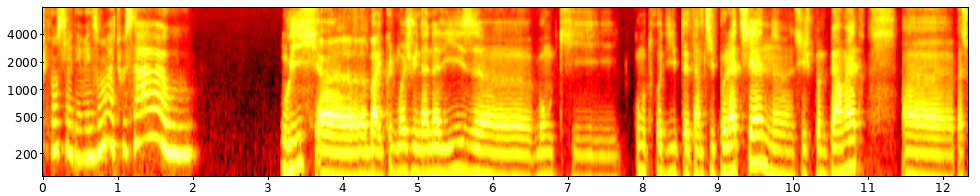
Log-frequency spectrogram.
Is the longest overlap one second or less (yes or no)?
yes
